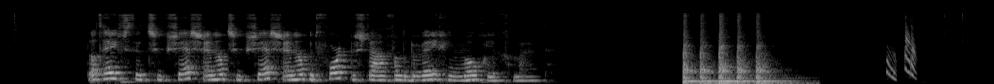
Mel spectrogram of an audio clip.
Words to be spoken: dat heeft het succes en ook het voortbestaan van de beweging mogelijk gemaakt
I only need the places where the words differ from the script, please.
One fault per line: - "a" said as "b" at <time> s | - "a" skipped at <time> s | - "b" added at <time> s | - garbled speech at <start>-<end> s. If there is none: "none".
- "succes en ook" added at 2.3 s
